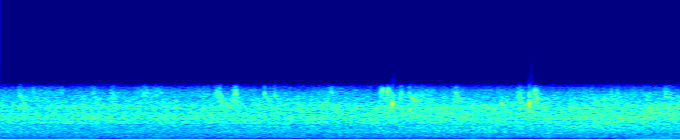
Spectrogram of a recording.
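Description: Steady, even hiss of outdoor noise with a few faint, short bird chirps, clearest about four and five seconds in. A low steady hum sits underneath and drops in pitch near the end.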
